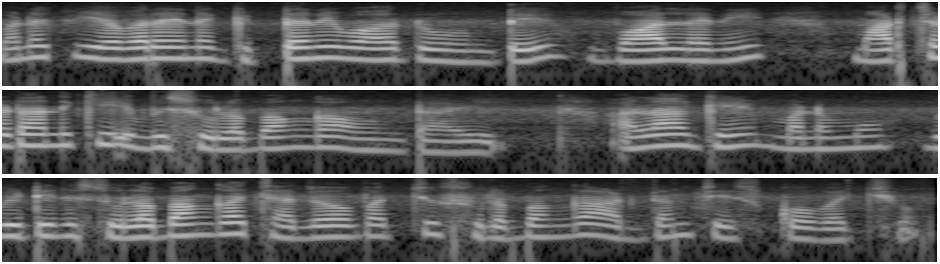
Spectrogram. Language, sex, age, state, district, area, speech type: Telugu, female, 18-30, Telangana, Mulugu, rural, spontaneous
